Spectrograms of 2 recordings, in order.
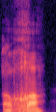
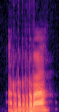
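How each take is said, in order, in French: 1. Le son r n'est pas roulé. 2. Le son r est roulé. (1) "Les Français, ils disent ra" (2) "en roulant les r"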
